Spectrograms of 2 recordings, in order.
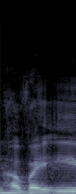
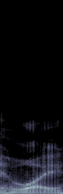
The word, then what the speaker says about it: Hawaii: By the way, I think that is like the right way to say Hawaii.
